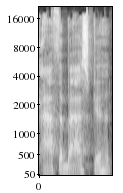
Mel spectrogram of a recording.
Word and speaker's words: Athabasca: That's from a poem he wrote called The Athabasca Trail. You pronounced that very well.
